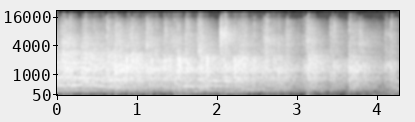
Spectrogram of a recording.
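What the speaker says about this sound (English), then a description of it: "will we give Luca a bit of a cheer and a bit of an applause?" An audience at a Sunday church service applauds and cheers for Luca, a steady wash of clapping from many hands that fades slightly toward the end, with voices mixed in.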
